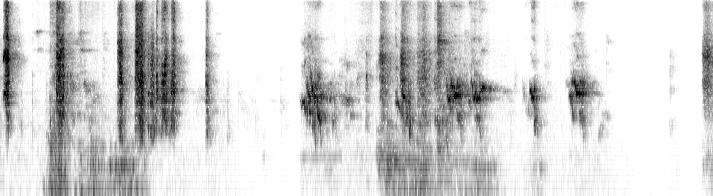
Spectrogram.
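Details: Captive-bred budgerigars playing and interacting: sharp clicking squawks in a quick burst, a pause, then a run of scratchy chirps and short warbled notes with gaps between.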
